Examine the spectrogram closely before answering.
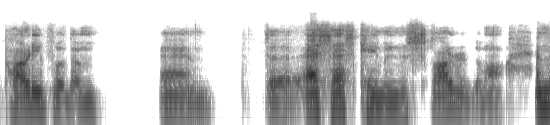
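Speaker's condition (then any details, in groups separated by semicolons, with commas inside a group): Cerebral palsy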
